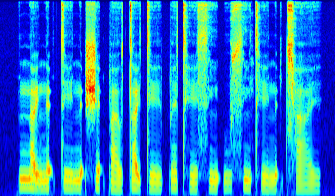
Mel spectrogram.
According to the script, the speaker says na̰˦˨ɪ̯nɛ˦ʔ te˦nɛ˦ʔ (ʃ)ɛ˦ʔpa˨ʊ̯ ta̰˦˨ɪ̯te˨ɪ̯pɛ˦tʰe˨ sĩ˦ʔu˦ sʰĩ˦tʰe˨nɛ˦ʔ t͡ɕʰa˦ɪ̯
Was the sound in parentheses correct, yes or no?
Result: yes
